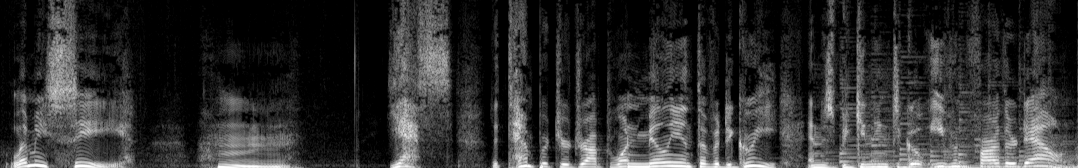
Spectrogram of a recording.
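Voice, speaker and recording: Radio comedy crew leader, man acting: young, bossy, urgent, higher-pitched, over clear background music. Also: sing-song, moderate pace. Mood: relieved, brisk. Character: take-charge young man leading a bumbling crew.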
